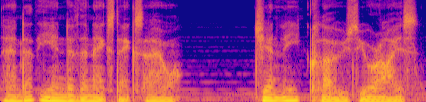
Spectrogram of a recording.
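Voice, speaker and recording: A man gently guiding a meditation in a soothing, unhurried way with long pauses between phrases. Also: low-pitched. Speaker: meditation guide. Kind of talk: guided meditation narration. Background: background music.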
